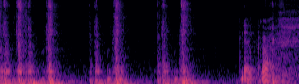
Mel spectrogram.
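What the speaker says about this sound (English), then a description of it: "So this is actually a working typewriter." Keys of a working manual typewriter strike in uneven bursts of sharp clacks and thumps, close and fairly loud, with a carriage-like clatter near the end and no speech.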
